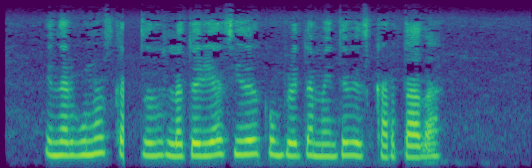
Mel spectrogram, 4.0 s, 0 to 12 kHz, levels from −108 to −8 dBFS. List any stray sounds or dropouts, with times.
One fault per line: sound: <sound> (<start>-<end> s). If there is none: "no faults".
sound: dropout (0.9-1.1 s)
